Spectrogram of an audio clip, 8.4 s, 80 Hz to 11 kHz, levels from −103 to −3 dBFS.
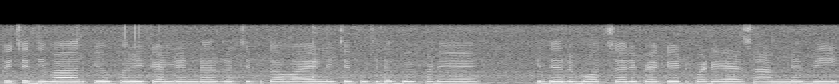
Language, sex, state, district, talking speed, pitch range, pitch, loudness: Hindi, female, Rajasthan, Bikaner, 165 wpm, 220-230 Hz, 225 Hz, -14 LUFS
